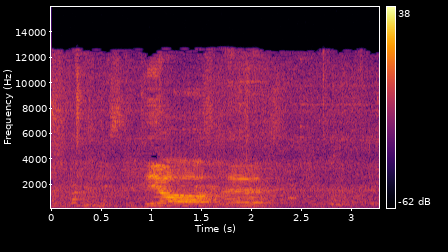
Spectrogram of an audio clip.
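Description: A man speaks loudly with animation close by.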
